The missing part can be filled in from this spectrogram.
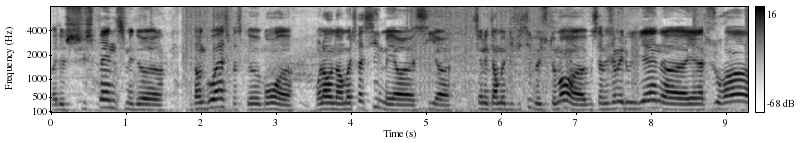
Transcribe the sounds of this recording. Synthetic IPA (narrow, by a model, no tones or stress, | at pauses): pad̪əsyspɛnsmɛd̪ə | d̪ɑ̃ɡwaspaʁsə̥kəbɔ̃ø | bɔ̃laɔ̃naɛ̃ɑ̃mɔd̪fasilmɛøsiøsiɔ̃net̪ɑ̃mɔd̪ːifisilbaʒyst̪əmɑ̃øvusaveʒamɛd̪uilvjɛnøiljɑ̃nat̪uʒuʁɛ̃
